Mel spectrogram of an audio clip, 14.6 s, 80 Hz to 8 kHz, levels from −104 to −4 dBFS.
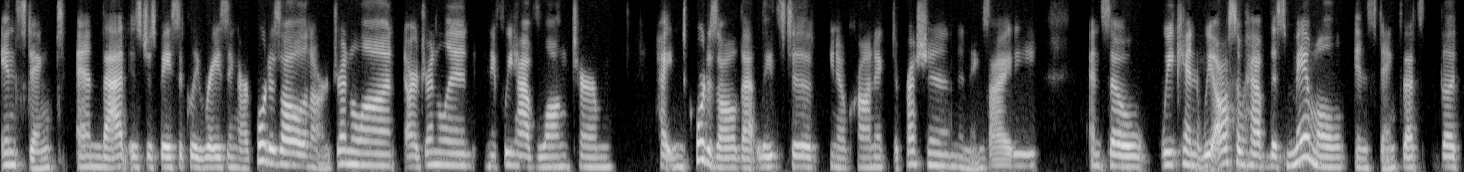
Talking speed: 170 wpm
